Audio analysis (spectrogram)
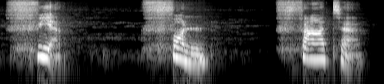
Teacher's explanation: The V in German is pronounced like an F.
